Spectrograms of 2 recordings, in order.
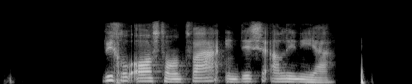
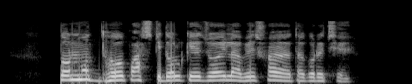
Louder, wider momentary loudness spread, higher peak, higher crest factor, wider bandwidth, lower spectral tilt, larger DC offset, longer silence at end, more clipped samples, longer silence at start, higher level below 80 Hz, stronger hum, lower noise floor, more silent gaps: second, -19 LUFS vs -16 LUFS; first, 10 LU vs 7 LU; about the same, -2 dBFS vs -2 dBFS; first, 20 dB vs 14 dB; about the same, 8 kHz vs 8.2 kHz; about the same, -5 dB/octave vs -5.5 dB/octave; neither; second, 0.5 s vs 0.65 s; neither; first, 1.05 s vs 0.6 s; first, -42 dBFS vs -50 dBFS; neither; first, under -90 dBFS vs -84 dBFS; neither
